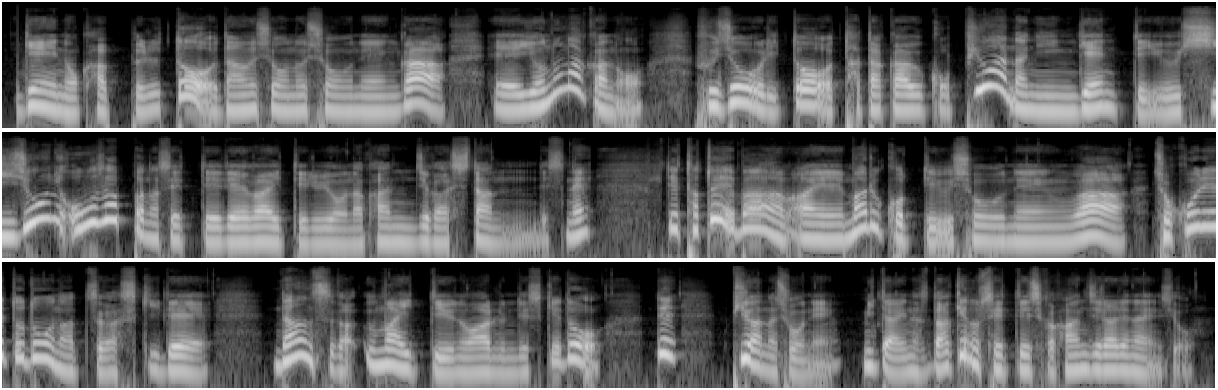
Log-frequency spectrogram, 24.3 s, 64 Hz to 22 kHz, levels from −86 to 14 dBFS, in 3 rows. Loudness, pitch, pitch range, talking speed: -15 LUFS, 155 Hz, 140-190 Hz, 360 characters per minute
